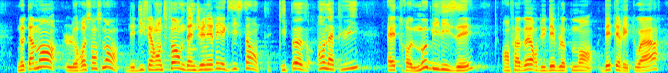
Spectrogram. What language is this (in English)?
French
